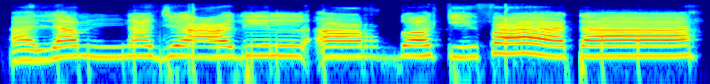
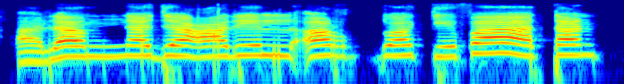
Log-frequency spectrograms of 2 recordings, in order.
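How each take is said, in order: First: The last word ends in a long vowel. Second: The last word ends in an n sound. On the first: The speaker calls it right. "maka dibaca panjang dua harokat atau satu alif" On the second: The speaker calls it wrong. "Jadi bukan ... Salah"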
